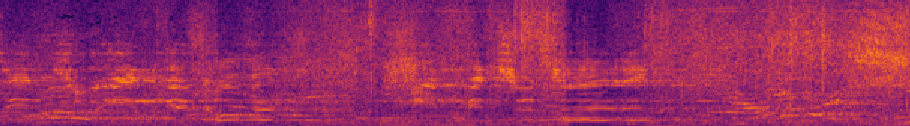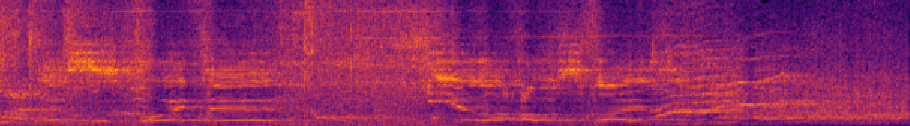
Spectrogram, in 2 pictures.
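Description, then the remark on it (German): A large crowd, who had been shouting "Freiheit", roars and cheers in a frenzy as Herr Genscher speaks his famous sentence, many voices shouting and whooping over one another in a loud, unbroken wall of sound that holds steady for the whole stretch. “Das Ende des Satzes geht unter in frenetischem Jubel.”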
